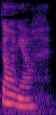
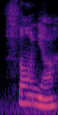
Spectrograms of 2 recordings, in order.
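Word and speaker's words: Chthonia: So Hekate Cthonia, pronounced Thonia, not Cthonia, although I'm not going to harsh you either way you say it. I often find myself mispronouncing this epitaph, as it's the most popular way to say it. It seems everybody's saying Cthonia.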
